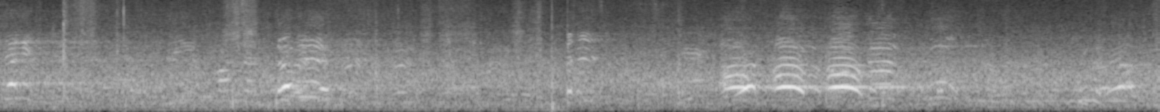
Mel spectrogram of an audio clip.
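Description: Voices shouting on a football pitch during open play: three short, high calls in quick succession a little past halfway, with a shorter shout earlier. Underneath is open-air ambience with a few faint knocks.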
